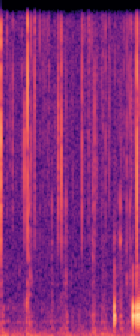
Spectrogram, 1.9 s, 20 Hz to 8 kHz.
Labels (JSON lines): {"label": "biophony, knock croak", "recorder": "SoundTrap 300"}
